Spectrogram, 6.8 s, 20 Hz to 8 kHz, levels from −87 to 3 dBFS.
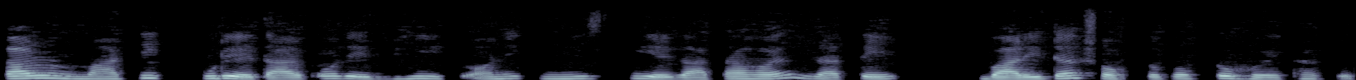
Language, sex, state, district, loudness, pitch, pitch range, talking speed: Bengali, female, West Bengal, Kolkata, -29 LUFS, 195 Hz, 185-225 Hz, 140 wpm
